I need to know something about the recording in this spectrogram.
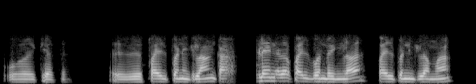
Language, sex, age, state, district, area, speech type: Tamil, male, 18-30, Tamil Nadu, Namakkal, rural, conversation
